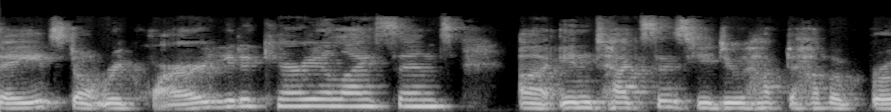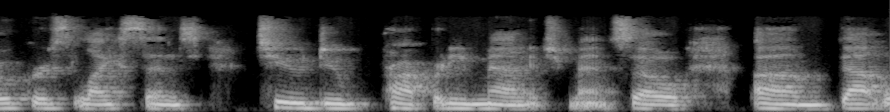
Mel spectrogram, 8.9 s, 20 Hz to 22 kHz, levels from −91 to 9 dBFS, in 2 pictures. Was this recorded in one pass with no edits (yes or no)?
yes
